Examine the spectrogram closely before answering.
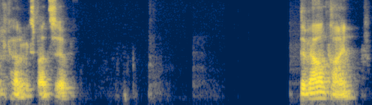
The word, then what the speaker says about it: Valentin: The Valentine. How do you pronounce that? Valentine or Valentin? Valentin.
